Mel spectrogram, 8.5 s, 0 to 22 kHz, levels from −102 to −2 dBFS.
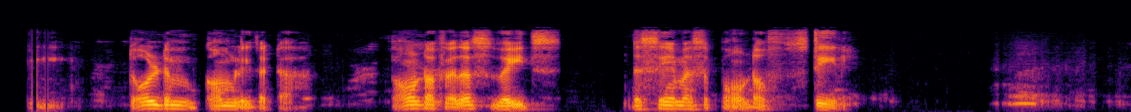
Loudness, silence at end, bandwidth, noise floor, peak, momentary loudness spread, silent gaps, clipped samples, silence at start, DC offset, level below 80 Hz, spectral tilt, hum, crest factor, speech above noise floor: -22 LUFS; 0.65 s; 7.6 kHz; -65 dBFS; -2 dBFS; 19 LU; 4.61-4.65 s, 7.14-7.18 s, 7.29-7.41 s; under 0.1%; 0.25 s; under 0.1%; -62 dBFS; -5 dB/octave; none; 22 dB; 43 dB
